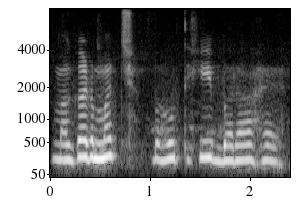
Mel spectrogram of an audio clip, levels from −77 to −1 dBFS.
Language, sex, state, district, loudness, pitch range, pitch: Hindi, female, Mizoram, Aizawl, -14 LUFS, 230-255 Hz, 240 Hz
